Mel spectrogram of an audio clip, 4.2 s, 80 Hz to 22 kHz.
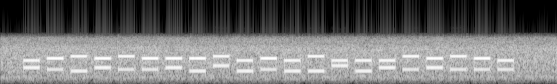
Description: DTMF, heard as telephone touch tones, dialled by machine, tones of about 120 ms, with phone line noise. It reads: 75386582#1513*1768654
